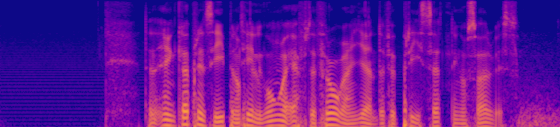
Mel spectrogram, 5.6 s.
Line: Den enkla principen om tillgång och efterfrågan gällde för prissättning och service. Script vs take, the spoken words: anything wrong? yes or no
yes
